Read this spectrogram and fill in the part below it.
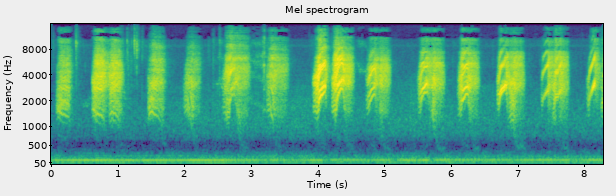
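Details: Three bowerbirds rasping steadily, roughly thirteen harsh scratchy notes in close succession, a few with a brief tonal edge, over a low droning hum.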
